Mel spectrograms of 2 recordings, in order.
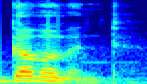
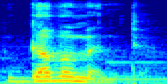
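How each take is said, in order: No difference in how they are said.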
